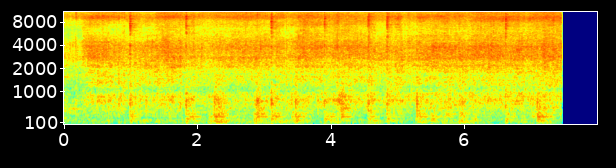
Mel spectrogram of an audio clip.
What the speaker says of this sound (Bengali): পেঁয়াজটা খুব ভালোভাবে ভাজা হয়ে গেছে, এরপর আমি রসুনটা দিয়ে দেবো। এরপর আদা আর জিরে বাটাটা দিয়ে দেবো।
